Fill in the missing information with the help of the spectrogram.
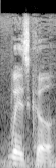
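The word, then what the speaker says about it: Wiszczor: It's easier than you think. It's just Wizcore. It's well, that's how I've always done it.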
